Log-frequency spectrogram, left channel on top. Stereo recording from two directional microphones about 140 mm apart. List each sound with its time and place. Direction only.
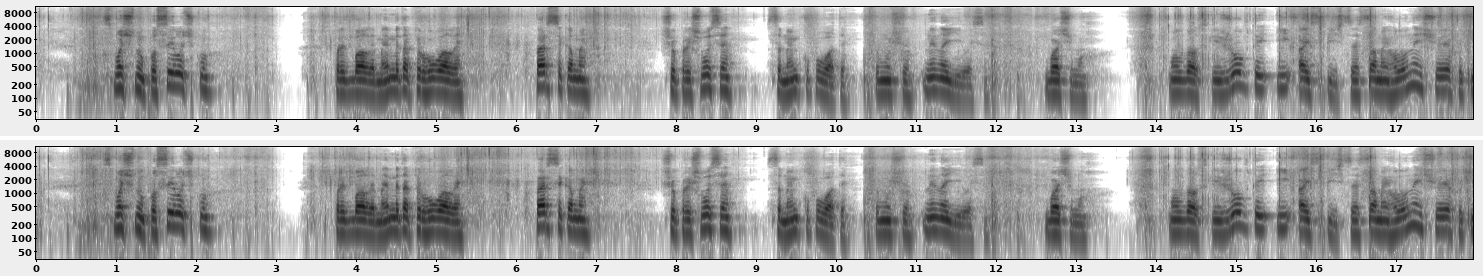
0.9 s speech: 10° left (ahead or behind)
3.4 s crumpling: 20° left (ahead or behind)
3.9 s speech: 10° left (ahead or behind)
5.8 s a sound: 10° left (ahead or behind)
7.9 s speech: 5° left (ahead or behind)
14.6 s speech: 5° left (ahead or behind)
